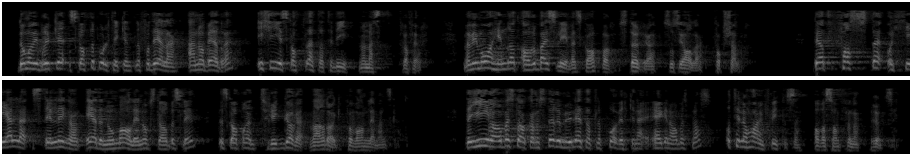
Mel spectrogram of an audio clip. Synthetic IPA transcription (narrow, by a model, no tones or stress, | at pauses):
d̪ɔmɔʋɪbɾʉːkəskɑt̪ːəpʊlɪt̪ʰɪkːənt̪ʰɪlɔfɔɖ̪eːləʔɛnːɔbeːd̪ɾə | ɪçːəjiːskɑt̪ːəlɛt̪ːət̪ʰɪld̪imɛmɛst̪fɾɑfø̰ːɾ | mʔɛnʋɪmɔɦɪnd̪ɾəɑt̪ʰɑɾbæɪsliːʋəskɑːpəɾst̪œrə̰sʊsɪɑ̰ːlə̰fɔʁʂɛ̰lə̰ɾ | d̪̥ɛɑt̪fɑst̪əʔɔheːləst̪ɪlːɪŋɑɾɛd̪ɛnʊɾmɑːləɪnɔʁskəɑʁbæɪsliːʋ | d̪̥ɛskɑːpəɾæɪnt̪ʰɾʏɡːɑɾə̰ʋæʁd̪ɑ̰ːɡfɔɾʋɑːnlɪəmɛ̰nːəskəɾ | d̪̥ɛjiːɾɑɾbæɪst̪ʰɑːkɑnəst̪œɾːəmʉːlɪheːt̪əɾt̪ʰɪlɔpʰoːʋɪʁkən̰ʔeːɡənɑɾbæɪtspʰlɑs | ɔt̪ʰɪlɔɦɑːɪnflyːt̪əlsə | oːʋəsɑmfʉnə̰ɾʉnt̪sæɪ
